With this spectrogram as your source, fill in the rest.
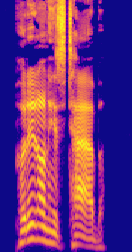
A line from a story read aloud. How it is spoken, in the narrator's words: Jill slurred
